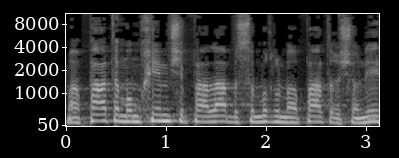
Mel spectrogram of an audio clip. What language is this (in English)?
Hebrew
